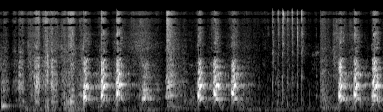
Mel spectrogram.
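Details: Presa Canario, a lame 'dog king' still marking its territory, barking in quick bursts of three sharp, ringing barks, each burst separated by a pause of about two seconds, with faint rustling and a brief rattling noise between bursts.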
